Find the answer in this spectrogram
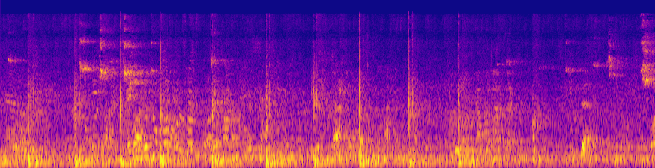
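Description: Basketball bouncing on a hardwood gym floor during play, a run of sharp thuds at uneven spacing, with short high sneaker squeaks and the voices of players and spectators around it.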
